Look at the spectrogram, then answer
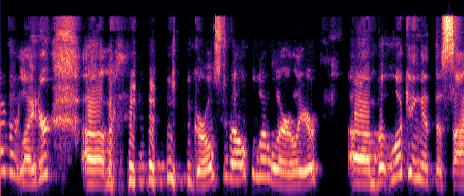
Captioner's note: laughter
